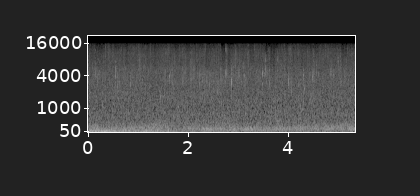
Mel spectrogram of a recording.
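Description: Steady rain falls without pause, a dense hiss of countless drops spattering on a surface, with a soft low rumble underneath and no voices.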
